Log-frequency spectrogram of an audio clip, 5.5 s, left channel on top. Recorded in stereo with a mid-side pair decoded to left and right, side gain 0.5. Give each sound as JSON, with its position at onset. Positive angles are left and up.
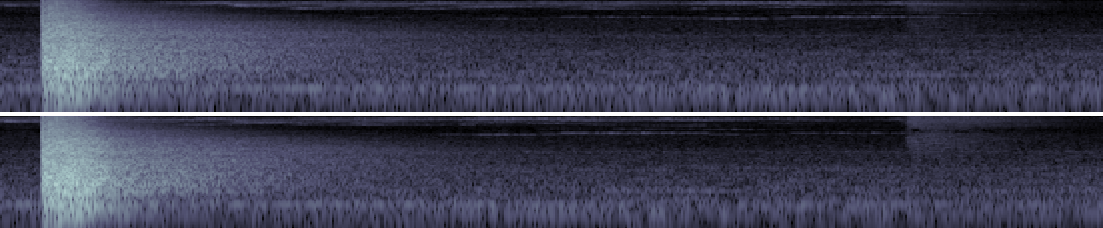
{"t": 0.2, "sound": "a gunshot", "azimuth_deg": -25, "distance_m": 0.7}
